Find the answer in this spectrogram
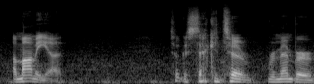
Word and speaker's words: Amamiya: That's right, Amamiya. Took a second to remember how that's pronounced.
